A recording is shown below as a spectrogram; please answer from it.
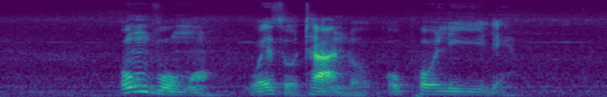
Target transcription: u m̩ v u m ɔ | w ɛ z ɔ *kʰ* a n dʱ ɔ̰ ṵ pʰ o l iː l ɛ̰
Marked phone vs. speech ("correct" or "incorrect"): incorrect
